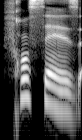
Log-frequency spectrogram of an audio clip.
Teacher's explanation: Le S muetes se met à vibrer. Il produit ce son en Z, un petit bourdonnement. française avec ce ZS à la fin. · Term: la sonorisation, sonorisation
